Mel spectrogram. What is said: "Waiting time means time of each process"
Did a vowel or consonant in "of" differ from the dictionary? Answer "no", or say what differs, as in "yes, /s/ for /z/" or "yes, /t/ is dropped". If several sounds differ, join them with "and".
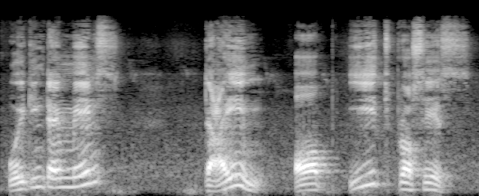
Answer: yes, /p/ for /v/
